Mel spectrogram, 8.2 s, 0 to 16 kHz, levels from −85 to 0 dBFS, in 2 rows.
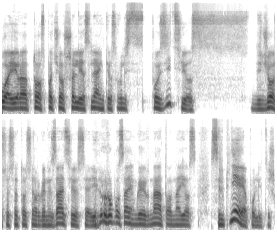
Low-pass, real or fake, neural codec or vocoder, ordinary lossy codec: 14.4 kHz; fake; vocoder, 44.1 kHz, 128 mel bands, Pupu-Vocoder; Opus, 24 kbps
